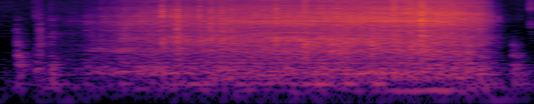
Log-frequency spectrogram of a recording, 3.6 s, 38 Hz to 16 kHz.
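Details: Lima O gauge Class 37 model diesel locomotive on a power test: harsh, high-pitched screaming whine as the motor spins up, then cuts off; motor whine.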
